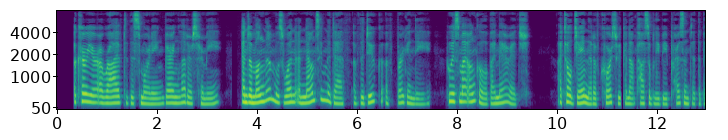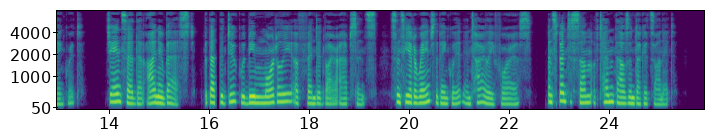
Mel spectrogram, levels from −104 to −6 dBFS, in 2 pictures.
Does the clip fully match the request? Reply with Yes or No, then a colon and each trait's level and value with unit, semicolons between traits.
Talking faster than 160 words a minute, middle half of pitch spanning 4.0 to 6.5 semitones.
No: average, 180 wpm; average, 3.5 semitones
